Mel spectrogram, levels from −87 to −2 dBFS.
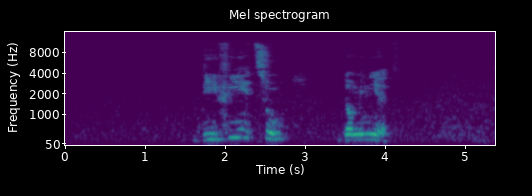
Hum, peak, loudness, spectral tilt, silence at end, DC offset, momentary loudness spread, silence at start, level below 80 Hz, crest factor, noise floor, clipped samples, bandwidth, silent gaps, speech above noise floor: none; -26 dBFS; -41 LUFS; -4 dB/octave; 1.35 s; under 0.1%; 9 LU; 1.6 s; -88 dBFS; 20 dB; -75 dBFS; under 0.1%; 11.5 kHz; none; 36 dB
